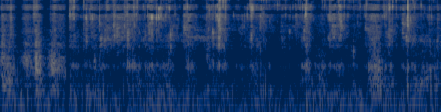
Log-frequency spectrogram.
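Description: Mandarin half pressed and twisted by hand on a plastic reamer juicer: a slimy, wet squishing of pulp with juice dripping, in short irregular strokes.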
